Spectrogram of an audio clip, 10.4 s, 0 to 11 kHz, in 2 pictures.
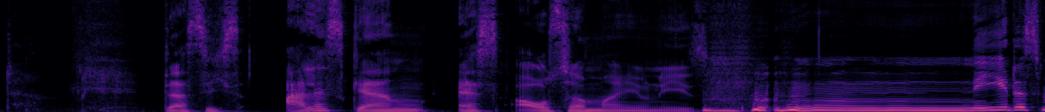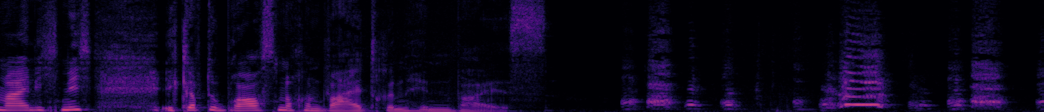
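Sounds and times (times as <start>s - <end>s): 
speech: 0.8s - 8.0s
chickens clucking: 8.3s - 10.4s.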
